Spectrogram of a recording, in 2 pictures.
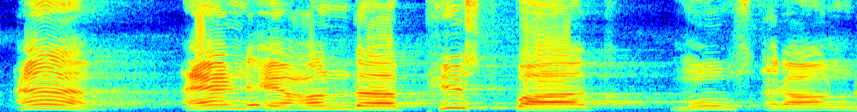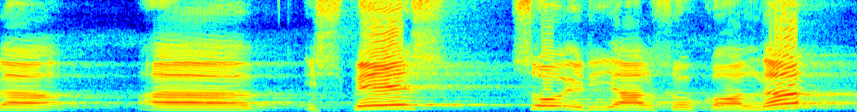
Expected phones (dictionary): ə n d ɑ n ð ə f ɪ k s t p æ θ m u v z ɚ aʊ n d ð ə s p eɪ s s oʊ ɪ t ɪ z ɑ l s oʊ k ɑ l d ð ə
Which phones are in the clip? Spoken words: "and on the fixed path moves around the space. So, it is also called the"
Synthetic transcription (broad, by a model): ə n d ɑ n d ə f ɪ s t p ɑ t m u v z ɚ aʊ n d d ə s p eɪ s s oʊ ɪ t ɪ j ɑ l s oʊ k ɑ l d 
